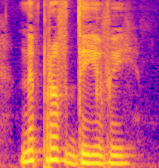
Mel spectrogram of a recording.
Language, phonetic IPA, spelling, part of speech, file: Ukrainian, [neprɐu̯ˈdɪʋei̯], неправдивий, adjective, Uk-неправдивий.ogg
- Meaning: untrue, untruthful, false (not conforming to facts or reality)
